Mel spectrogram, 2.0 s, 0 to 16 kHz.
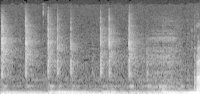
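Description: Irregular run of small clicks from the rear Quick Control Dial of a Canon EOS 5D Mark III being turned through its detents to step the aperture, with a low rumble of the camera body being handled near the end.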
